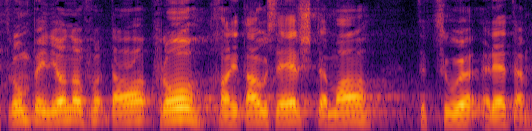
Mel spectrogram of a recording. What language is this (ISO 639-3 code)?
gsw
